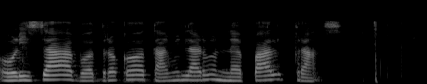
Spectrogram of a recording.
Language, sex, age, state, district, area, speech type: Odia, female, 60+, Odisha, Bargarh, rural, spontaneous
